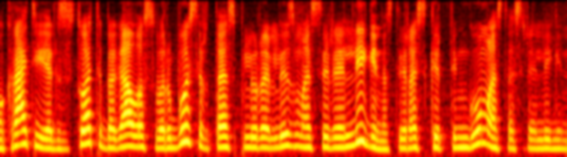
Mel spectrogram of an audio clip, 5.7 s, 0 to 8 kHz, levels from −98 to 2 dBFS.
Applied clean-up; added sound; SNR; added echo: none; none; none; none.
